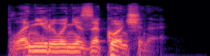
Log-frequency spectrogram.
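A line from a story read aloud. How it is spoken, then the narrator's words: Harsh bark. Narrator (Russian): рявкнул Норрис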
